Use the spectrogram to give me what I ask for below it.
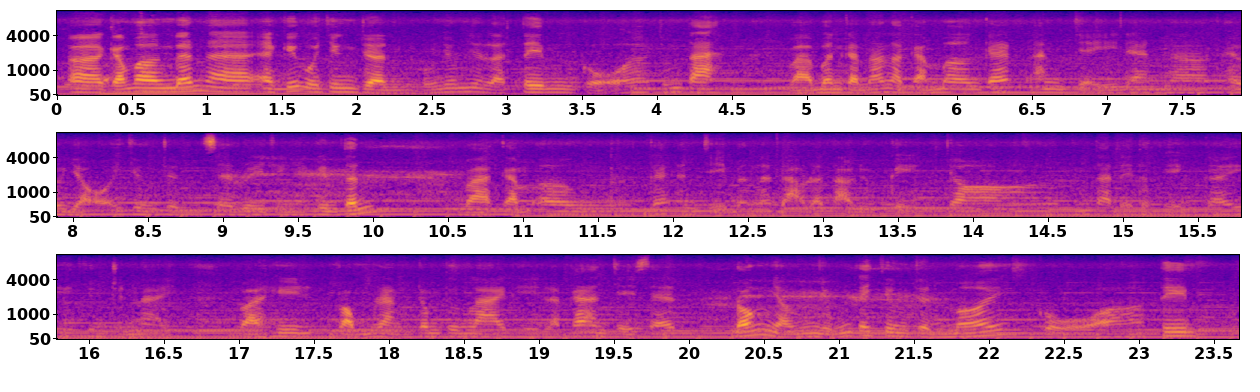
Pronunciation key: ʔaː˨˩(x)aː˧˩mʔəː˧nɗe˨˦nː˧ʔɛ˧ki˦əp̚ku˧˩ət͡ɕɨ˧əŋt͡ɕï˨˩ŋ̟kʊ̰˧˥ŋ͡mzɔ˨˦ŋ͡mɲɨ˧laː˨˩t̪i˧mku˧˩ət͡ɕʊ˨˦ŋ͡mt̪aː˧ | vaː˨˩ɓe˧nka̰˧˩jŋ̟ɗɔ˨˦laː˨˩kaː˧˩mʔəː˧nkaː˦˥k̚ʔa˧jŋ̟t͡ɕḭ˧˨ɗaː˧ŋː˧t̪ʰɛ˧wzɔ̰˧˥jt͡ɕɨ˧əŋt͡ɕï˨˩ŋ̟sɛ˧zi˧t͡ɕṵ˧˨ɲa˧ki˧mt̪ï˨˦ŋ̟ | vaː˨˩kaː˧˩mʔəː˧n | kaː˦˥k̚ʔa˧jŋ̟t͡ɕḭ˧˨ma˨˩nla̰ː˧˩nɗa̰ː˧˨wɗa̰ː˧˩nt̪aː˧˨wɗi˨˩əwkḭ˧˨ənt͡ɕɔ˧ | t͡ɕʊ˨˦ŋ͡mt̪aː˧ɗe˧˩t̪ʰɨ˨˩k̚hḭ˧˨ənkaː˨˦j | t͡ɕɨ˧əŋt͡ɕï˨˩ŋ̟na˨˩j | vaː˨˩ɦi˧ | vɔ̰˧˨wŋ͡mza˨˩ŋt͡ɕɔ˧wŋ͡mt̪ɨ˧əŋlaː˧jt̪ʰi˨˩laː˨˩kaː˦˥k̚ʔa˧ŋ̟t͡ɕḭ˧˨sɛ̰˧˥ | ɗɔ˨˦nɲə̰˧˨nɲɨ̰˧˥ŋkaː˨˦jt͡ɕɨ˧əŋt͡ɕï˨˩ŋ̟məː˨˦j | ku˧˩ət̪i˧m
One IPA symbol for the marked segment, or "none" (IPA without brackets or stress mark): k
